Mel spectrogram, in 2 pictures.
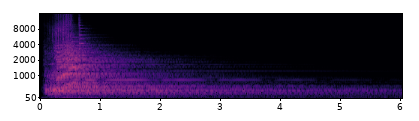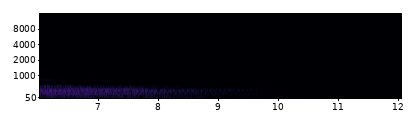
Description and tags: Fast Ferventia Barrel Piano Glissando
A quick glissando (sweep) on an antique Ferventia Barrel Piano that is out of tune.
